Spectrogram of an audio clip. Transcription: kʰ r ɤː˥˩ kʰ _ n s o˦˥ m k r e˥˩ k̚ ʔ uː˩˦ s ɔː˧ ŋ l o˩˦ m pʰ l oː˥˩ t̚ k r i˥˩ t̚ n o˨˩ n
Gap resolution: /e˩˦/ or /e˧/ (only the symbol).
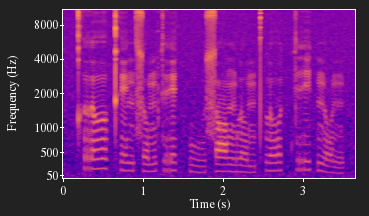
e˧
